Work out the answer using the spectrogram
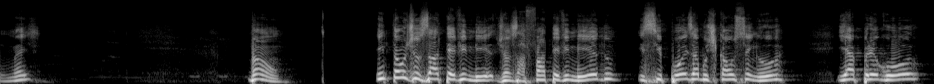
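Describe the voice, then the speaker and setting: A man's voice: sits high, warm tone. A Brazilian man preaching a sermon at a church service, telling personal stories in a humorous, self-mocking, conversational way.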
